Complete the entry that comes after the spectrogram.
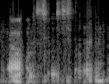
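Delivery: normal talking voice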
